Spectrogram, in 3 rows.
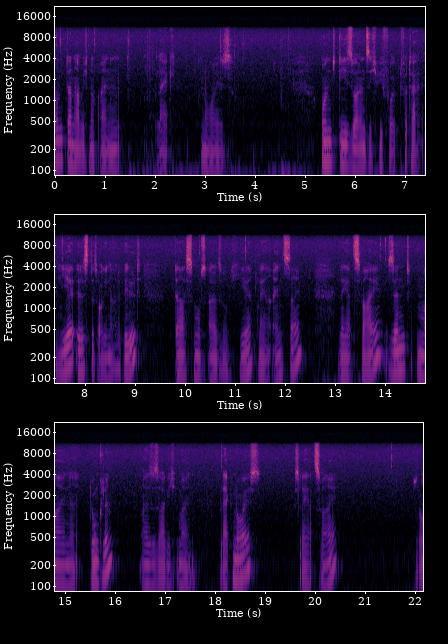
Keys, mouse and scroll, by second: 7.6 1, 8.3-10.1 right drag, 10.2-13.9 right drag, 14.1 2, 14.8-22.1 right drag.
